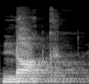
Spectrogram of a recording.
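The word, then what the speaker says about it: knock: के यदि वर्ड के आरंभ में एन के पहले आता है तो के साइलेंट रहता है, जैसे नाइफ, नो, नॉक, नॉलेज।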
